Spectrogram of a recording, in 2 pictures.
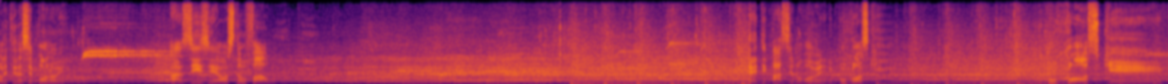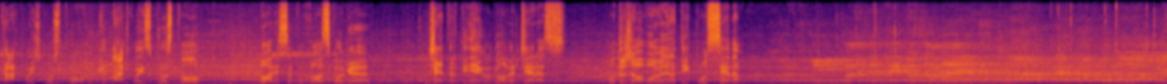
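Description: A large crowd cheers and chants in an echoing hall.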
